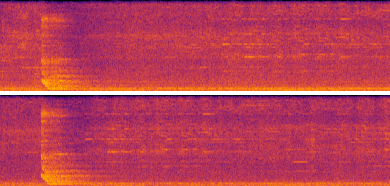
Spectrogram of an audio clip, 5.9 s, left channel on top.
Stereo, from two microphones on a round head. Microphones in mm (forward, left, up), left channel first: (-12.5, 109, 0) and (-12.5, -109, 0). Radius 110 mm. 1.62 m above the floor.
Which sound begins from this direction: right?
A cupboard door, at 0.6 s.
